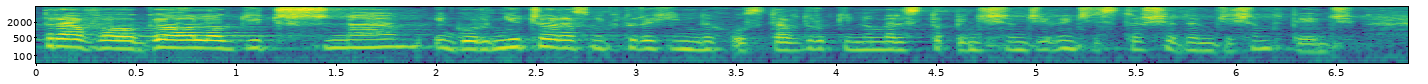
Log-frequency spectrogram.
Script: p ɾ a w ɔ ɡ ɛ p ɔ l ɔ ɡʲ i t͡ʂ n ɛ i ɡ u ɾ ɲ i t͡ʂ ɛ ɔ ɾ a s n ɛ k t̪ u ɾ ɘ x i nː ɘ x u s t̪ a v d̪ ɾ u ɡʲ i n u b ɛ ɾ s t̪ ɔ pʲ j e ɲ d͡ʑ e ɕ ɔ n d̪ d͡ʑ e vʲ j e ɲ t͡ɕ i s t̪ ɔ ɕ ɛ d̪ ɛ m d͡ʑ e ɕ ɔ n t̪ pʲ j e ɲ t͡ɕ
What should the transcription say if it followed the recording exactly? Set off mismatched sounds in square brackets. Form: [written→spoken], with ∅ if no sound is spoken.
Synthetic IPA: p ɾ a [w→v] ɔ ɡ ɛ [p→∅] ɔ l ɔ ɡʲ i t͡ʂ n ɛ i ɡ u ɾ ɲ i t͡ʂ ɛ ɔ ɾ a s [n→ɲ] ɛ k t̪ u ɾ ɘ x i nː ɘ x u s t̪ a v d̪ ɾ u ɡʲ i n u [b→m] ɛ ɾ s t̪ ɔ pʲ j e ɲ d͡ʑ e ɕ ɔ n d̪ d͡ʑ e vʲ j e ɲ t͡ɕ i s t̪ ɔ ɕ ɛ d̪ ɛ m d͡ʑ e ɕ ɔ n t̪ pʲ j e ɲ t͡ɕ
